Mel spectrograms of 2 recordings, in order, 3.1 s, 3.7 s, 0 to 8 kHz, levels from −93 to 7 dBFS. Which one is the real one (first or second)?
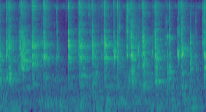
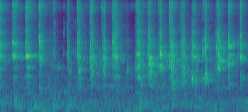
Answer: first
